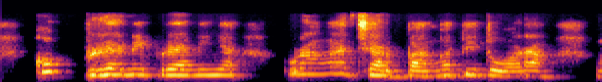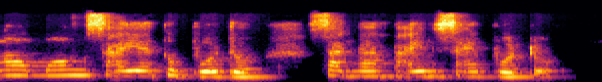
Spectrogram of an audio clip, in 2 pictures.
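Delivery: offended ranting, lightly acted; retold indignant complaint. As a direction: imitate yourself venting to God in a huff. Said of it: "saya emosi".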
